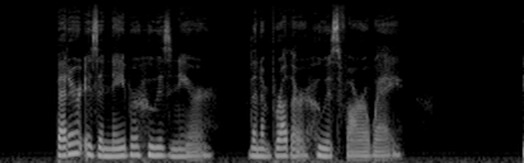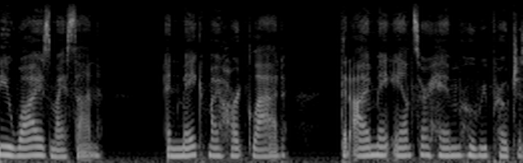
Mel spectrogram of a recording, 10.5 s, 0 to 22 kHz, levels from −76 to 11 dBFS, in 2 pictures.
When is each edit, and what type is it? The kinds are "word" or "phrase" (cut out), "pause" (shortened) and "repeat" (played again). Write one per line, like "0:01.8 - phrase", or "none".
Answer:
none

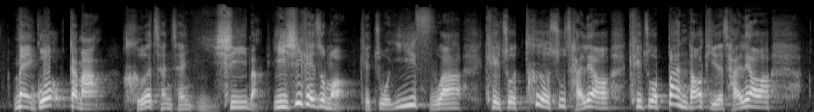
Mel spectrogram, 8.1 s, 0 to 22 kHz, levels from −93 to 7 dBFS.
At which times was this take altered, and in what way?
0:02.7 - pause

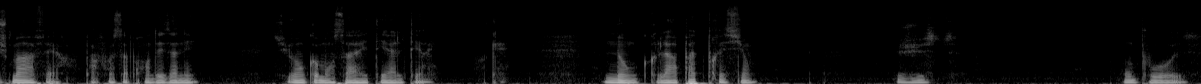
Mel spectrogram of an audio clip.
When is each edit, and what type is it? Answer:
none

